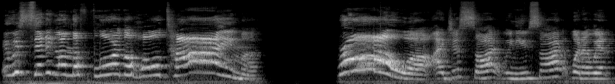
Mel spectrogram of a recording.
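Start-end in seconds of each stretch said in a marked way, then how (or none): 0.0-4.1 loud, high shocked yell; shouting. Real, not acted. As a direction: scream the discovery out. Shock at finding it.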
